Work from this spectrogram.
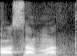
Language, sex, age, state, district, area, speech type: Hindi, male, 45-60, Bihar, Madhepura, rural, read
